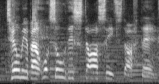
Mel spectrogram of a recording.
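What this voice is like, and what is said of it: Imitated Stoke accent, not very good. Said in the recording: “he's got a very kind of a Stokey accent ... I'm not doing that Stokey accent very well”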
